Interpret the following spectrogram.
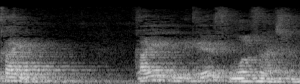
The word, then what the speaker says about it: chi: It's like X, but it's not X. See, pronunciation of the symbol is chi.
